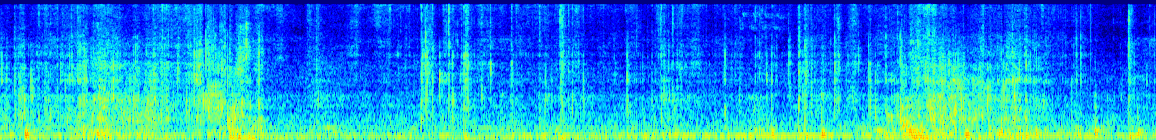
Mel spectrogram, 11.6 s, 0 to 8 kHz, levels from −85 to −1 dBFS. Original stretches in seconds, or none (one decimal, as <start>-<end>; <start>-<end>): 0.0-11.6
